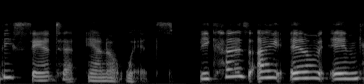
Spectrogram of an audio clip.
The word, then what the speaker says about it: Santa Ana: If you are a Spanish speaker, you are going to want to say Santa Ana.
